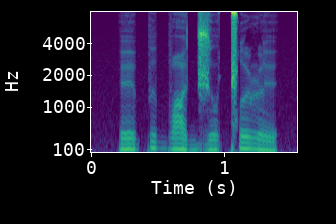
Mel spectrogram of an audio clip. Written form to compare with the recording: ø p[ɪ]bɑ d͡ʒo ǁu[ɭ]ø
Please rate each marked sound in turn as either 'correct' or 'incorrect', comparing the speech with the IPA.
correct, correct

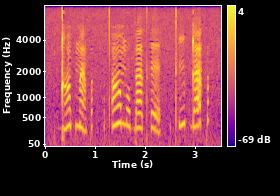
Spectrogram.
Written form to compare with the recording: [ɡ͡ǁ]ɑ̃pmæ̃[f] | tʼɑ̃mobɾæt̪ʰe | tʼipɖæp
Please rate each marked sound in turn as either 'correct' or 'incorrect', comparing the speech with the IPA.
incorrect, incorrect

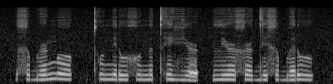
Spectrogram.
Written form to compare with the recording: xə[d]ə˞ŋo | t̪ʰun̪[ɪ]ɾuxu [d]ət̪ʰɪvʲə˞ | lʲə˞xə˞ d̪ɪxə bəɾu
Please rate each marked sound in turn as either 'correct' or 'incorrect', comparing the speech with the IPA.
incorrect, correct, incorrect

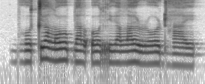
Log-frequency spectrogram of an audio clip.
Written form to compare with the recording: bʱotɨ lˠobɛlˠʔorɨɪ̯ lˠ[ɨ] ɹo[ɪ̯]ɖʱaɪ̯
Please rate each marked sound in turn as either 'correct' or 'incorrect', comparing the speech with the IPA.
incorrect, incorrect

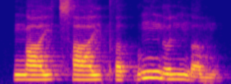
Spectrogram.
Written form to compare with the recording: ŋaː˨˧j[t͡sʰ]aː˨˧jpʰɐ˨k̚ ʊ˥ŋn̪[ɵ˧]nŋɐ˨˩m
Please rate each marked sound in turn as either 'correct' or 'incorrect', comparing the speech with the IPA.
correct, correct

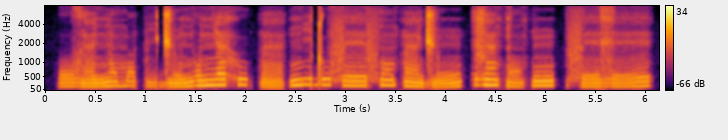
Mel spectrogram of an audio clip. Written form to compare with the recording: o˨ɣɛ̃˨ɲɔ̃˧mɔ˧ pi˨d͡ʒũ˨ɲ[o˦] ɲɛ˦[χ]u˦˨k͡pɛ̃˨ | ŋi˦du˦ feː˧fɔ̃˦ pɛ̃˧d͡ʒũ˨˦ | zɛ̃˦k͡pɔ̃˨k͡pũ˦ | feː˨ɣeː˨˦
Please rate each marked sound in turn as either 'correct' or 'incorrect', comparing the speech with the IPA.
correct, incorrect

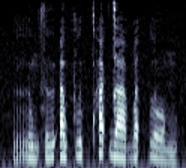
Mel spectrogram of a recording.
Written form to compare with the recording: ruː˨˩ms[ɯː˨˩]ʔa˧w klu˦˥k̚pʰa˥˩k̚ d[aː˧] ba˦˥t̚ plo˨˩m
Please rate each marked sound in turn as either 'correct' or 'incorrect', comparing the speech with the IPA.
incorrect, correct

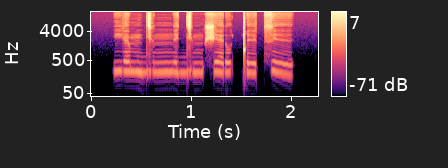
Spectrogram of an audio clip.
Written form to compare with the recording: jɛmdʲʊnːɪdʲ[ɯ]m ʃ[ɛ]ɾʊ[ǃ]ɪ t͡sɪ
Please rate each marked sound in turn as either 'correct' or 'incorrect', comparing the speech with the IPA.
incorrect, correct, correct

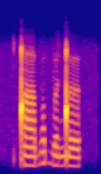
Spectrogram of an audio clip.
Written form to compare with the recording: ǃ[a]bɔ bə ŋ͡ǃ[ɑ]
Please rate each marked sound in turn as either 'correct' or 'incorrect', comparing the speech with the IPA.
correct, incorrect

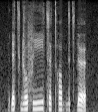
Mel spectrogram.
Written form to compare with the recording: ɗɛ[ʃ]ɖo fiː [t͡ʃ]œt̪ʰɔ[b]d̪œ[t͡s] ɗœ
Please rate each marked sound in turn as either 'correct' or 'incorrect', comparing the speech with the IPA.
incorrect, incorrect, correct, correct

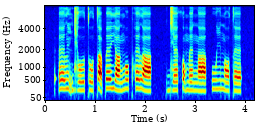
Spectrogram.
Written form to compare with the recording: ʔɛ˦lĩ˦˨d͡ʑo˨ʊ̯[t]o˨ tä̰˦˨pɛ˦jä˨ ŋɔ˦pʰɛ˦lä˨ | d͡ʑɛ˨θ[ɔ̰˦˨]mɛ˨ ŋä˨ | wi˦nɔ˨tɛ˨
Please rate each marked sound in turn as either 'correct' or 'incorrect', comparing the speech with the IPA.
correct, correct

